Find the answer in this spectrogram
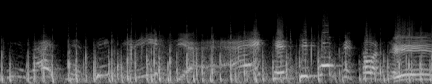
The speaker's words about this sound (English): Whitey's only complaint is the rapid pace set by Lightning Jim and his big black horse, Thunder.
